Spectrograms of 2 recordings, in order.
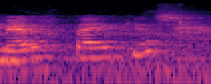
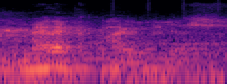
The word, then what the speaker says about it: mergpijpjes: Can you say mergpijpjes? Let me read it. No, it's because you will pronounce it wrong. The G is like mergpijpjes. Mergpijpjes. No, niet mergpijpjes. Mergpijpjes. Merg. Mergpijpjes.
